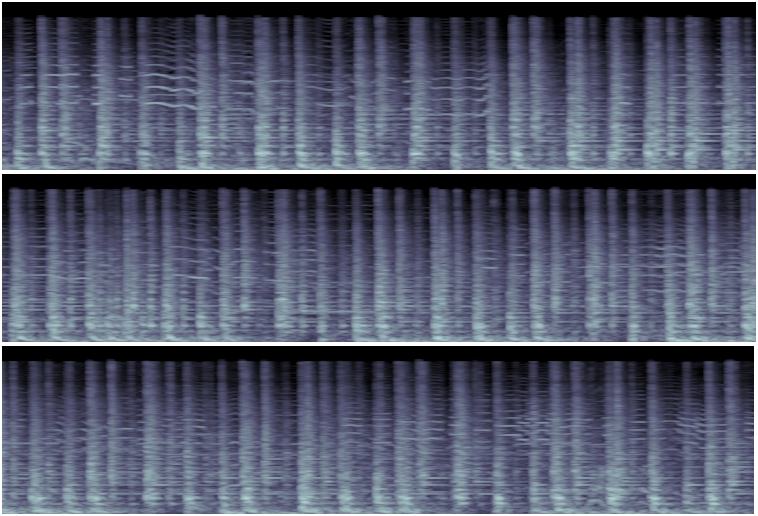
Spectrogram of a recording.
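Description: Dhol drum beaten with a stick in a fast, steady folk dance rhythm, with a wavering melody played over it.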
